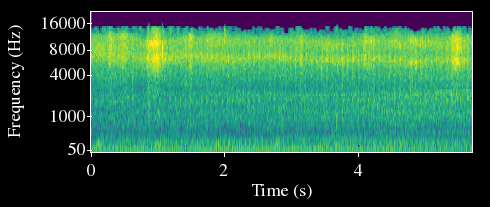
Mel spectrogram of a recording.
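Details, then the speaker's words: 1991 Honda Prelude beater, smoking more at the front than the back, motor due for replacement: loud, rough idle with uneven low knocking about twice a second buried in heavy rumble; engine knock at idle, cause not pinned down. "don't know if you can hear but it's knocking like a [ __ ]"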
